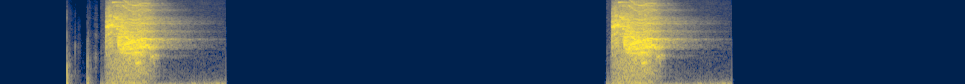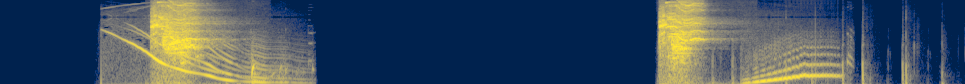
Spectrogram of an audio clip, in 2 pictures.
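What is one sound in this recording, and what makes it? A video game creature spawns with a loud, short burst of noise, several times.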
